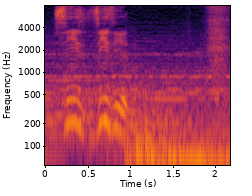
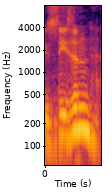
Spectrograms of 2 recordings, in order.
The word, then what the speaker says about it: Zeazin: His name is a name that I keep butchering, so I'm going to say it wrong on purpose. Just let you know I'm saying it wrong on purpose. Zeazin. Close. It's my name is actually Zeazin.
